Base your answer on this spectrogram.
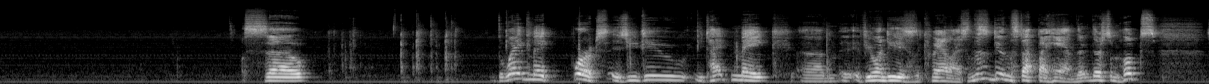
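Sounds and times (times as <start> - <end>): computer keyboard typing: 3.3 - 5.4.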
